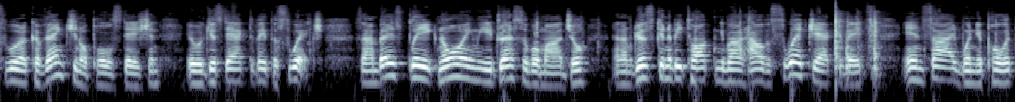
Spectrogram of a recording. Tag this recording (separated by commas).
Speech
